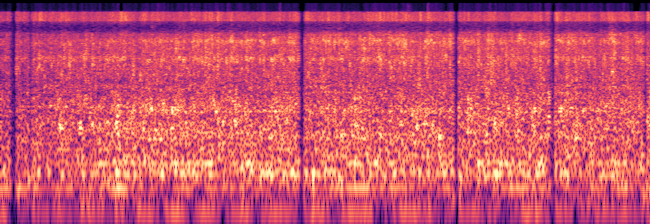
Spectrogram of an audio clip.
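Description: Water pours steadily into a newly built garden pond, a continuous close gushing and splashing stream with no pauses and no voices.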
